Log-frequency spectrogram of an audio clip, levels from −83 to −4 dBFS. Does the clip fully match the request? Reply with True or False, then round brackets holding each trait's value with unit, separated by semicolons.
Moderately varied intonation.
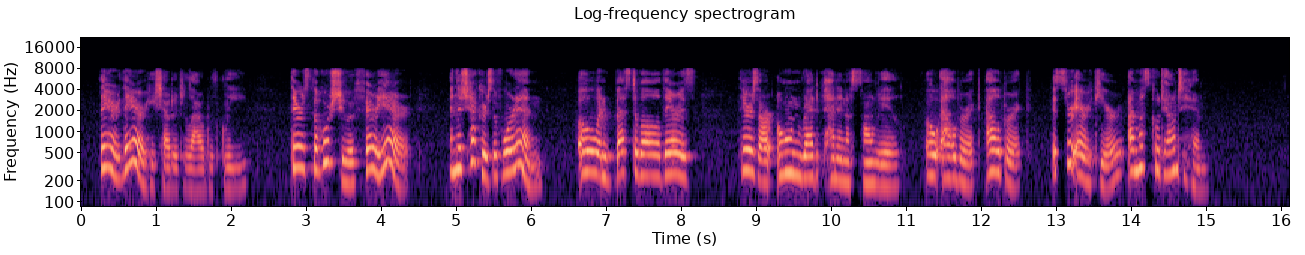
False (7.2 semitones)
